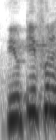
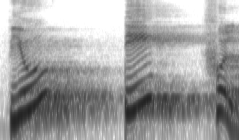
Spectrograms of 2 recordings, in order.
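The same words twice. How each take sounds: First: Said in the usual way. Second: beautiful split slowly as view, टी, फुल; three separate beats in beautiful, view and टी rising, फुल falling; syllable by syllable. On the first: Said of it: "beautiful लिखा हुआ है". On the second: Shown as a demonstration. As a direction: count out beautiful with long gaps after view and टी. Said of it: "इसमें तीन syllable हैं।".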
